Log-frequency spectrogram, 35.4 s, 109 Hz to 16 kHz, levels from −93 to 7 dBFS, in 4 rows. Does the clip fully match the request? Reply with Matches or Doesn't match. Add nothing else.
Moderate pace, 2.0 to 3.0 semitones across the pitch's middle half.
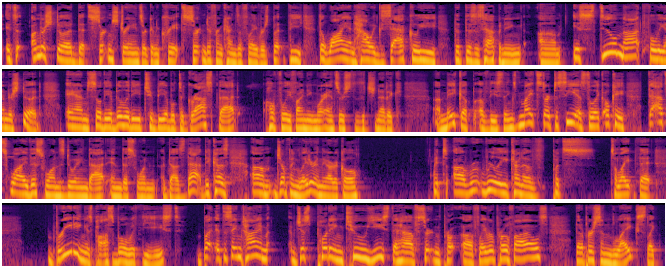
Doesn't match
